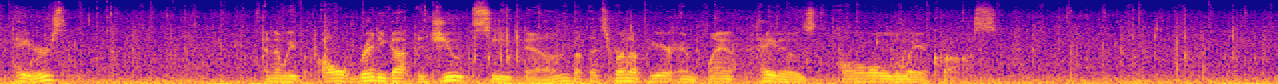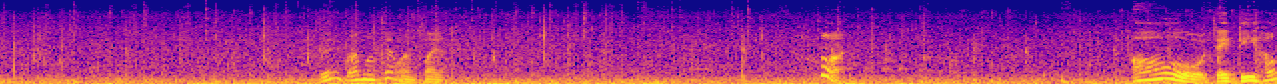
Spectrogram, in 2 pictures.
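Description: An older man talks casually into a close microphone, with pauses.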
